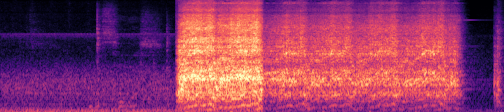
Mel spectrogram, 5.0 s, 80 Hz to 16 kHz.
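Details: Tao Tao 50 moped bought as junk for $30: about three seconds of steady starter cranking with no catch or pickup, then it stops dead; engine turns over but won't fire despite spark confirmed and fuel sprayed in.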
